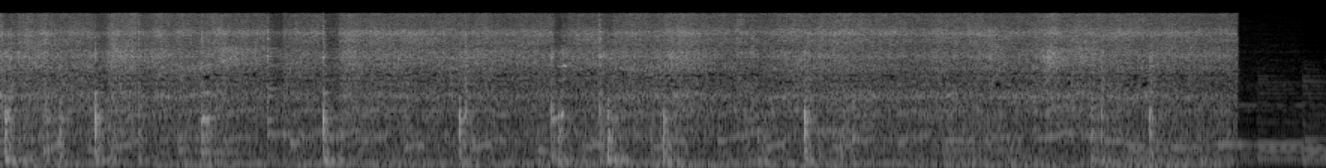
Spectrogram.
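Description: Tomatoes, garlic and whole dried red chillies sizzling in an aluminium kadhai, frying down until the tomato juices cook off, while a metal spatula stirs them, scraping and clinking against the pan about every half second. Near the end the sizzle cuts off abruptly and soft background music takes over.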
